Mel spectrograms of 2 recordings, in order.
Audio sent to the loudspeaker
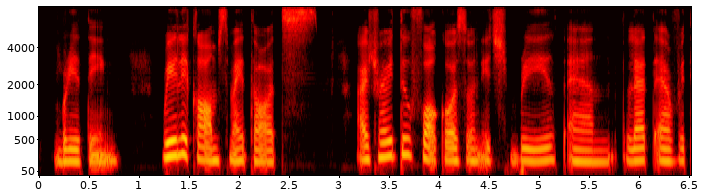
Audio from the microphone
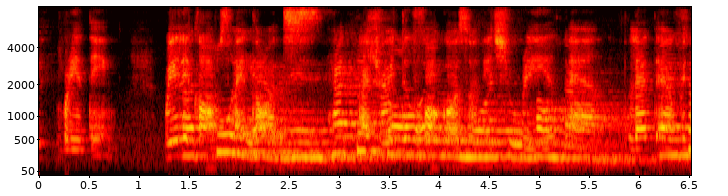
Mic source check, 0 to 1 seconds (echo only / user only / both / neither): echo only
